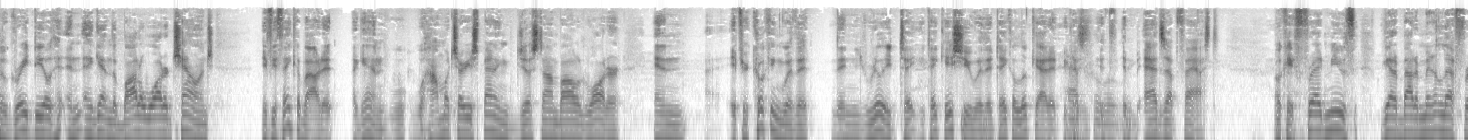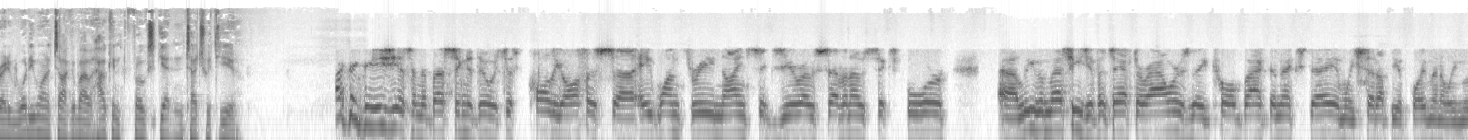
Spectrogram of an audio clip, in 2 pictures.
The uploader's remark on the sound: tampa screens (phone)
